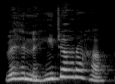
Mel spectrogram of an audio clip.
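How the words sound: It is said with a question intonation. It asks whether the person is not going. "इसी वाक्य को यदि हम प्रश्नवाचक बनाकर कहें"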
